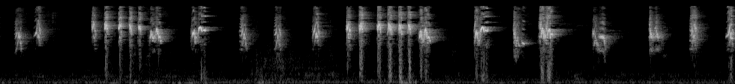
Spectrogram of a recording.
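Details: Javan bush lark after moulting, practising its songs; rapid bursts of high, sharp chirps and trills, separated by brief pauses, varied notes with some clustered into fast rattling runs, clean with no background.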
